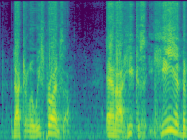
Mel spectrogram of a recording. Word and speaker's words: Proenza: Thank you, because I never knew how to pronounce that name. Dr. Luis Proenza.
